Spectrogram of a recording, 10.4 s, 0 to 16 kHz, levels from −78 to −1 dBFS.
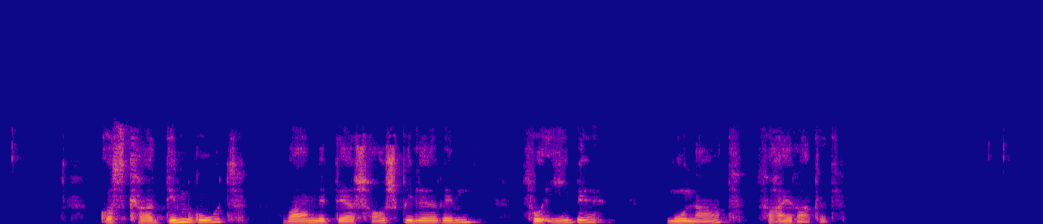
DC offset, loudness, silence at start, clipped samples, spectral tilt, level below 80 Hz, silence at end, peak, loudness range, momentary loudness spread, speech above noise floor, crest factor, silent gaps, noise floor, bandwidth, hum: under 0.1%; -25 LUFS; 1 s; under 0.1%; -6.5 dB/octave; -72 dBFS; 2.15 s; -6 dBFS; 6 LU; 19 LU; over 65 dB; 20 dB; none; under -90 dBFS; 7.4 kHz; none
